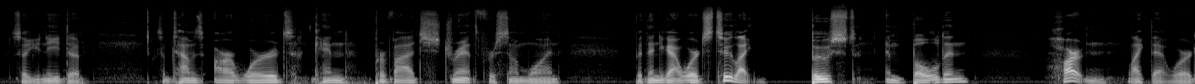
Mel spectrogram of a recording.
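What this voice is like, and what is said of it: Regional dialect. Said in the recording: “if you can't understand my dialect.”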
